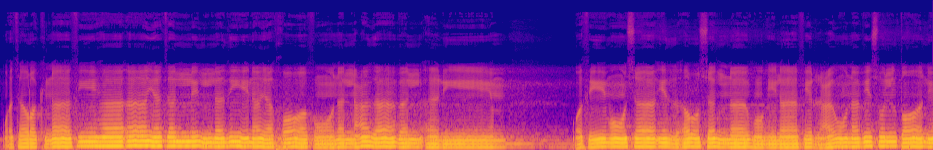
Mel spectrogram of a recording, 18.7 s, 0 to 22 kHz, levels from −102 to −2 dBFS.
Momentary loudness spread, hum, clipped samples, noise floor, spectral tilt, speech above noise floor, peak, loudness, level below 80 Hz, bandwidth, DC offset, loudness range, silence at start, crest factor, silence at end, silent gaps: 5 LU; none; under 0.1%; -37 dBFS; -11 dB/octave; 23 dB; -2 dBFS; -16 LUFS; -38 dBFS; 3.7 kHz; under 0.1%; 5 LU; 0.05 s; 14 dB; 0 s; none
